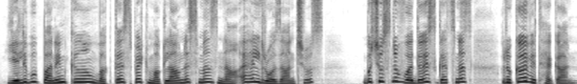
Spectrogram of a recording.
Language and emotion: Kashmiri, sad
